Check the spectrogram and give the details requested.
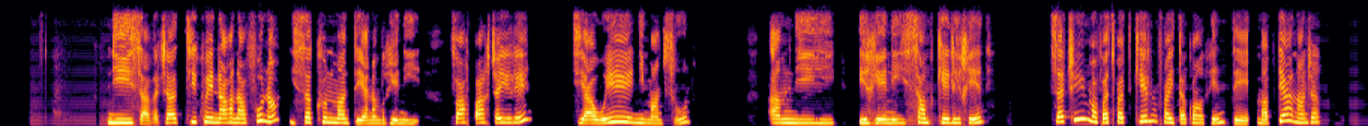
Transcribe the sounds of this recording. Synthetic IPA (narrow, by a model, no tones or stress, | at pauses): niz̥ava̰ʈ͡ʂət̪ʰikʲuenaɾanafonəisakunimand̪eanamireni | faɾipaɾiʈ͡ʂəireni̥ | d̪̥iəwenimand͡zunə̥ | a̰miniː | renisambi̥kelireni̥ | saʈ͡ʂimafat̪i̥fat̪i̥kelinifaɦit̪akanrenid̪emapi̥t̪eɾanaɳɖ͡ʐan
